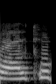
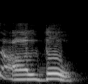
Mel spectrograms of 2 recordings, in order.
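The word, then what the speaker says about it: although: आल्दो नजर आता है, कुछ बच्चे इसको आल्थो पढ़ते हैं, the word is नॉट आल्थो, इट is actually pronounced as आल्दो।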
